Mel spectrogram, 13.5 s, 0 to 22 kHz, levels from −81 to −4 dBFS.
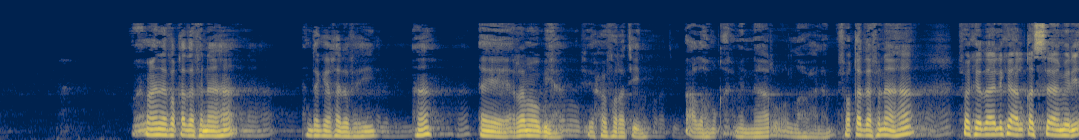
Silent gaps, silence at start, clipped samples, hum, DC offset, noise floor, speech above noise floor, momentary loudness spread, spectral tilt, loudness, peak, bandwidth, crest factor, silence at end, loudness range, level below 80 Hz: none; 1.65 s; under 0.1%; none; under 0.1%; -67 dBFS; 48 dB; 18 LU; -6 dB/octave; -20 LUFS; -6 dBFS; 11.5 kHz; 16 dB; 0 s; 5 LU; -60 dBFS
